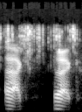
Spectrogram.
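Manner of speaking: half-shouted relay from a driver; mock screamed relay. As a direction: call it back to the crew, mock-screaming. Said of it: "or screams back".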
